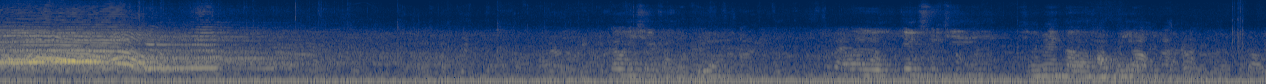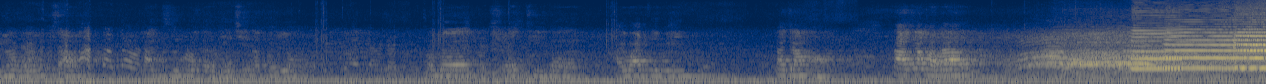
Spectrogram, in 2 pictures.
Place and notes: Beiping E. Rd., Taipei City, Taiwan - Speech
by democratic elections, Taiwan's first female president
